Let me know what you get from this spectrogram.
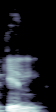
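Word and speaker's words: quel: শোন, এটা এই আচ্ছা, এই 4টা যে দেখতে পাচ্ছেন, এই 4টার সাউন্ড সেম, প্রোনাউন্সিয়েশন সেম, এই 4টাকেই বলে কেল। কি বলে? কেল, কেল। রাইট। এই 4টাই কেল, মানে প্রোনাউন্সিয়েশনের কোনো ডিফারেন্স নাই, বাট লেখার ক্ষেত্রে জাস্ট ডিফারেন্সটা দেখতে পাচ্ছেন, হ্যাঁ।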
